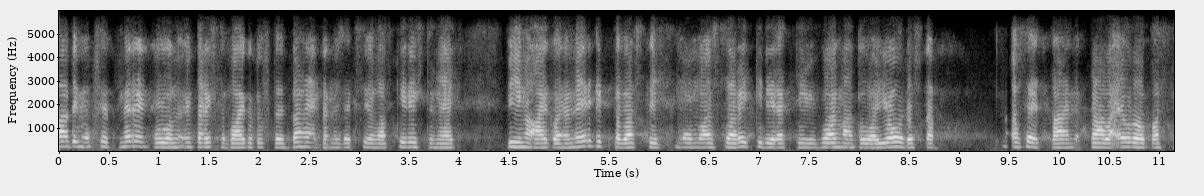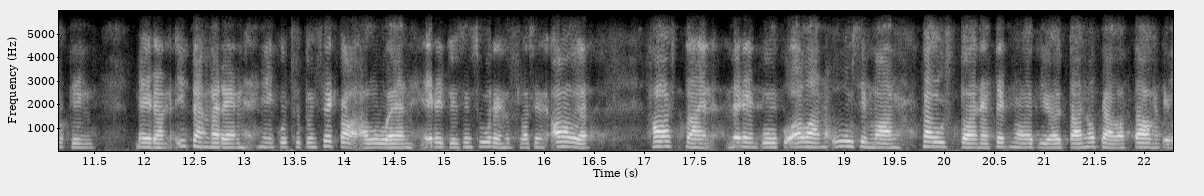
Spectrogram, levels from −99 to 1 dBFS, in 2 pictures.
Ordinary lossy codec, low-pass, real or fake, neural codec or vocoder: Opus, 32 kbps; 5.4 kHz; fake; codec, 16 kHz, 2 kbps, FreqCodec, smaller model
